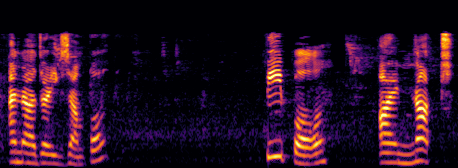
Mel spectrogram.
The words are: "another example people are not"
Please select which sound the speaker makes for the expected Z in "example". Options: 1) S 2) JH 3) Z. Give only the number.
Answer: 3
